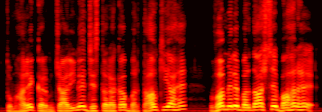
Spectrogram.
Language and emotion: Hindi, angry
